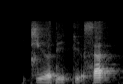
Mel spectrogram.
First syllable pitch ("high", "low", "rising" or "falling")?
low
